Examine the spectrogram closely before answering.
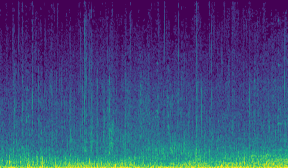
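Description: Light footsteps crunch softly on gritty ground.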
